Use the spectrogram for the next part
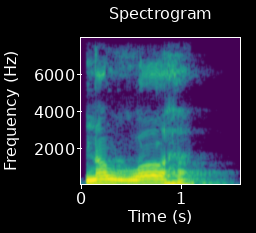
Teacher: Nun yang bertasdid guna musyaddadah kita dengungkan selama tiga harakat fainnallaha lam jalalah yang sebelumnya fathah kita baca tafkim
